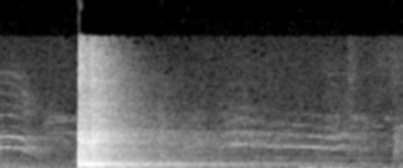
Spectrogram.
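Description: One sudden loud bang a little under a second in, trailing off in a long rumbling tail that fades over the next few seconds.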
